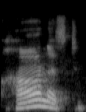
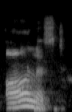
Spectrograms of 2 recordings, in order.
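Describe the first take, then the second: First: The word begins with an audible h sound. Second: The word begins directly with the vowel sound. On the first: The speaker calls it wrong. "we shouldn't pronounce honest" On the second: The speaker calls it right. "We have to say honest. The you know H is silent"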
